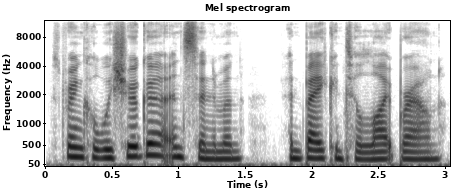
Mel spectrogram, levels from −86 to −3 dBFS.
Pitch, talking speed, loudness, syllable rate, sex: 195 Hz, 195 wpm, -17 LUFS, 5.7 syllables/s, female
